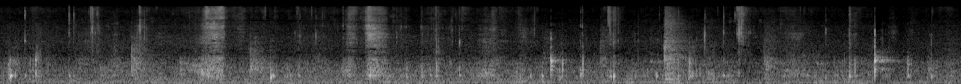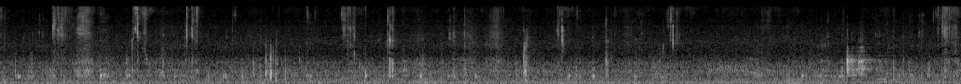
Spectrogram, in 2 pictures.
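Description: Close-miked mouth sounds of a person eating soft cream cake: chewing with irregular wet clicks and smacks of the lips and tongue.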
